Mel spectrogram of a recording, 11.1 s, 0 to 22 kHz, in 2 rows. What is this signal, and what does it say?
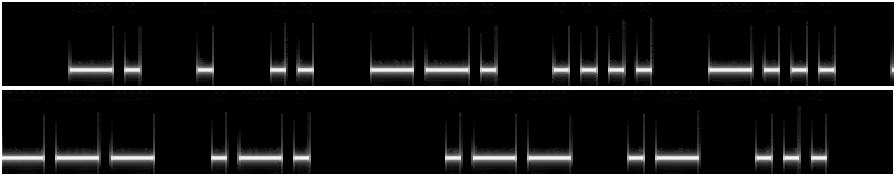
Morse code, heard as a keyed tone, about 14 wpm, spaced as for 12 wpm, 680 Hz. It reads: NEIGHBOR WAS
